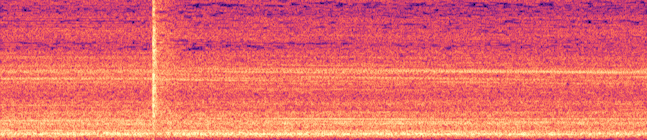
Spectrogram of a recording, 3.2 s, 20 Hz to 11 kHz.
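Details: Rebuilt single-phase 2 HP (2CV) high-voltage motor running unloaded on the bench, just before being switched off: even, steady whir, no grinding or rumble, one brief tick; running smoothly.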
